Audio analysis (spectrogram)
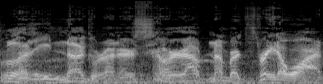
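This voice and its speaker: A man puts on a character voice at a moderate pace. Loud noise fills the background. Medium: video game. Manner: coarse, blustering.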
